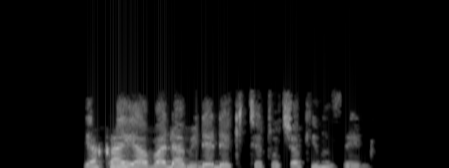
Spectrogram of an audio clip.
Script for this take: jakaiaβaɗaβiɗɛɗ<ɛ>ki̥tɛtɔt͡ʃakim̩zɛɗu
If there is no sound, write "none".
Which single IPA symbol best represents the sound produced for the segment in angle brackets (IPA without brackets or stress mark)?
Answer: ɛ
